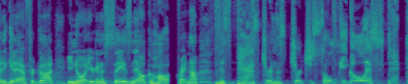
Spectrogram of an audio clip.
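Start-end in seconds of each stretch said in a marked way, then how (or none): 2.9-5.4 mock whiny complaint. Mocking imagined alcoholic's complaint.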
